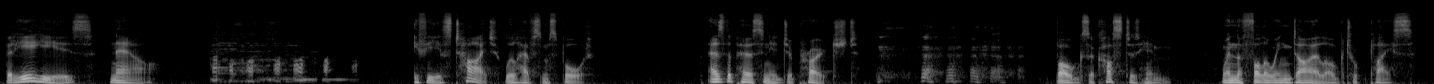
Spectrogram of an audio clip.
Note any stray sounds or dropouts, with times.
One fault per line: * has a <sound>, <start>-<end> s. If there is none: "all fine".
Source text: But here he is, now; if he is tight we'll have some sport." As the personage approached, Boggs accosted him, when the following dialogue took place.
* has a laugh, 2.1-3.6 s
* has a laugh, 8.8-10.3 s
